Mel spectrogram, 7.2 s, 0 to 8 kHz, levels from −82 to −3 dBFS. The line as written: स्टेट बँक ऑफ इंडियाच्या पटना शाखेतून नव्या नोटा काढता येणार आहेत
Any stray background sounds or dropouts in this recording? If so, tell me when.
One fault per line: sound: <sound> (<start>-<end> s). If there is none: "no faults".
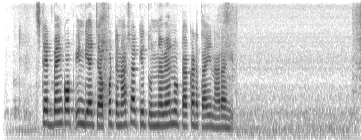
no faults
